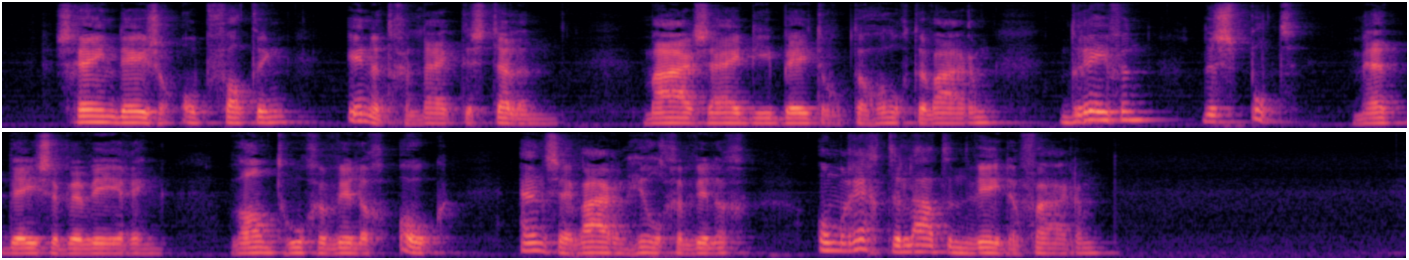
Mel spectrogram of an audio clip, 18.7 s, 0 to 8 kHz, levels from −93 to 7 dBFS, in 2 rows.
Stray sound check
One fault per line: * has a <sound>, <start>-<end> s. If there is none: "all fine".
all fine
